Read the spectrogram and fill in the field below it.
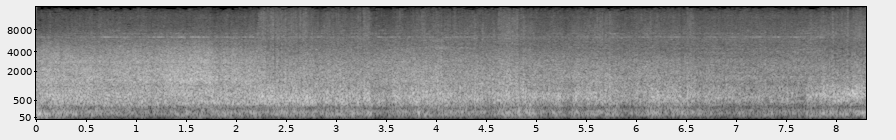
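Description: A jet plane's engines roar loudly as it rolls down a runway.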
